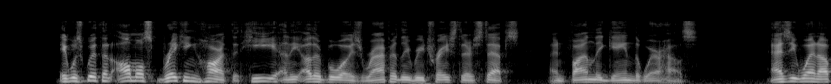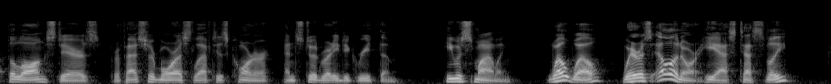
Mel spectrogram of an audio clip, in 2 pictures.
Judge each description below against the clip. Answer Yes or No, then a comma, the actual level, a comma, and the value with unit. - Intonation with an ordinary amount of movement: No, wide, 6.0 semitones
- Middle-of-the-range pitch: No, low, 110 Hz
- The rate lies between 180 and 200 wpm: Yes, average, 185 wpm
